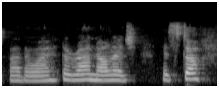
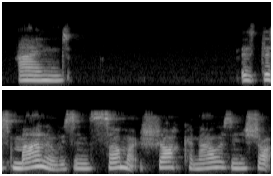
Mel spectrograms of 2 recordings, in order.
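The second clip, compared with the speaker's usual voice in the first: ordinary talk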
